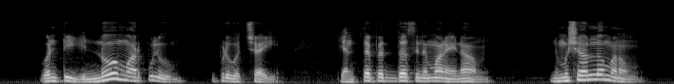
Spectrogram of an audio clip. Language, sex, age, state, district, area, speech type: Telugu, male, 30-45, Andhra Pradesh, East Godavari, rural, spontaneous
